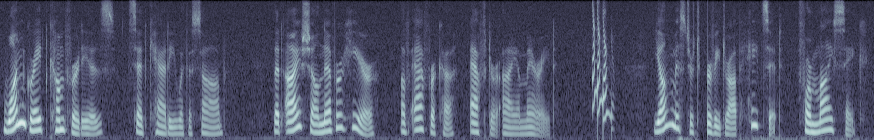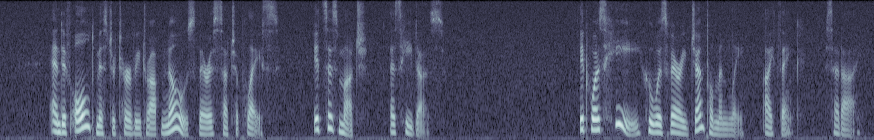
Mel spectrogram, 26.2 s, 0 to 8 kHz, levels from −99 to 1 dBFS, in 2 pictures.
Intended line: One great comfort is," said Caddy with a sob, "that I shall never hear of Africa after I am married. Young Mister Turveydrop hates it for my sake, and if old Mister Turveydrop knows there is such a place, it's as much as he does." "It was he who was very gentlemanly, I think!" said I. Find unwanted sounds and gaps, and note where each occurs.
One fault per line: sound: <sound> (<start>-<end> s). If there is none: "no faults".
sound: chirp (8.9-9.2 s)
sound: dropout (10.5-10.6 s)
